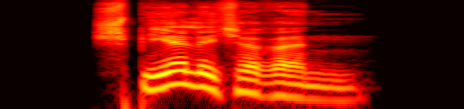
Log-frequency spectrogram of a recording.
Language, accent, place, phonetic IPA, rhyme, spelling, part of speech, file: German, Germany, Berlin, [ˈʃpɛːɐ̯lɪçəʁən], -ɛːɐ̯lɪçəʁən, spärlicheren, adjective, De-spärlicheren.ogg
- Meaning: inflection of spärlich: 1. strong genitive masculine/neuter singular comparative degree 2. weak/mixed genitive/dative all-gender singular comparative degree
